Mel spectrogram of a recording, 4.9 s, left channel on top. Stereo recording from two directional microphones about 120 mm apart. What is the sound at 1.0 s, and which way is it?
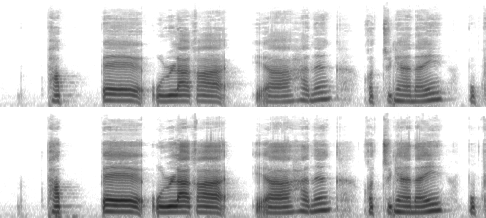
A woman's voice, 35° right (ahead or behind).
